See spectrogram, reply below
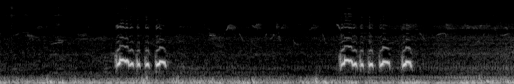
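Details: Zebra dove song used as a lure to prompt other birds to sing: two phrases, each a quick run of four or five clipped, mellow cooing notes, spaced about two seconds apart over steady low rumbling background noise.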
